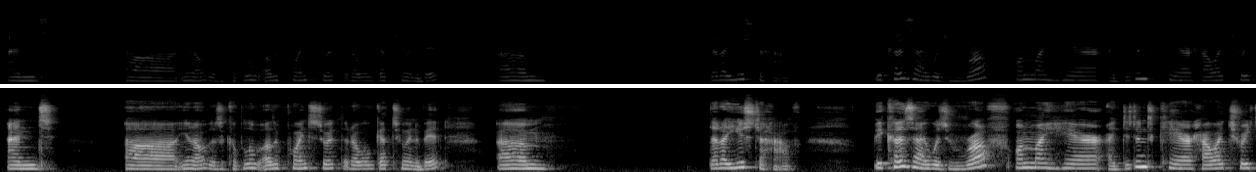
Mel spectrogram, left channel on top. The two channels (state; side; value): quieter; left; 36.4 dB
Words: and there's a couple of other points to it that I will get to in a bit, that I used to have. Because I was rough on my hair, I didn't care how I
